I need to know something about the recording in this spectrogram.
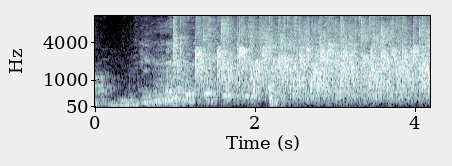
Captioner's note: guests applaud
